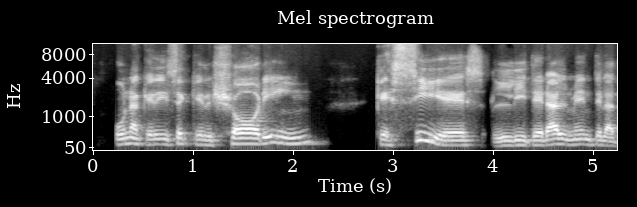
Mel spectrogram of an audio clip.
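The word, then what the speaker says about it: Shōrin: que dice que el shorin que sí es literalmente la traducción de Shaolin HM pero no como la traducción fonética no la traducción escrita o sea es de es Shaolin pronunciado en okinawense sí no es Shaolin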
